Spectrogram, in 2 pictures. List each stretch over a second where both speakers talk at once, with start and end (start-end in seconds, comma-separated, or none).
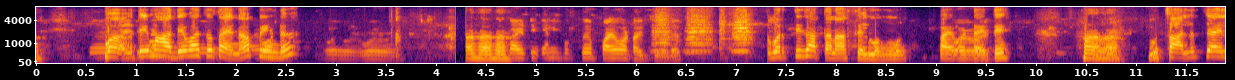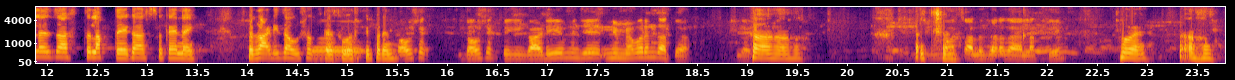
0.7-2.8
